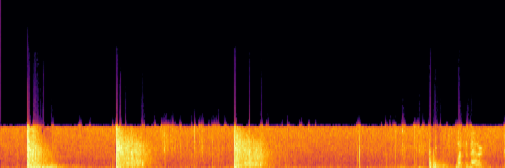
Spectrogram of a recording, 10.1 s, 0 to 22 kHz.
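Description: Gunshots in a 1933 western film crack out as three sharp, loud reports spaced about two seconds apart over a faint background, followed by smaller clicks and rattles.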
